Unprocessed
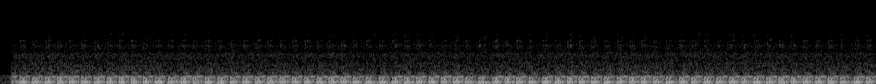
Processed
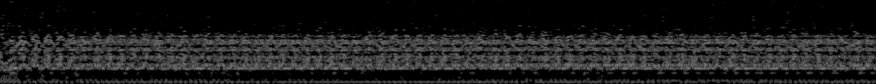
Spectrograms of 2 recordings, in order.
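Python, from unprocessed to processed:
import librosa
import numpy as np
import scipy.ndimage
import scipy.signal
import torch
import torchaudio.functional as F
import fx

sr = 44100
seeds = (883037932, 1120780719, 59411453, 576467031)

p1 = fx.octave_mirror(x, sr, pivot_hz=520.0)
p2 = fx.low_shelf(p1, sr, hz=340.0, db=-4.0)
p3 = p2 + fx.echo_diffused(p2, sr, ms=589, feedback_pct=50, wet_db=-4.5, dry=0)
p4 = fx.spec_topn(p3, sr, count=64)
p5 = fx.band_squash(p4, sr, depth_pct=100)
y = F.gain(torch.from_numpy(p5), -1.5).numpy()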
